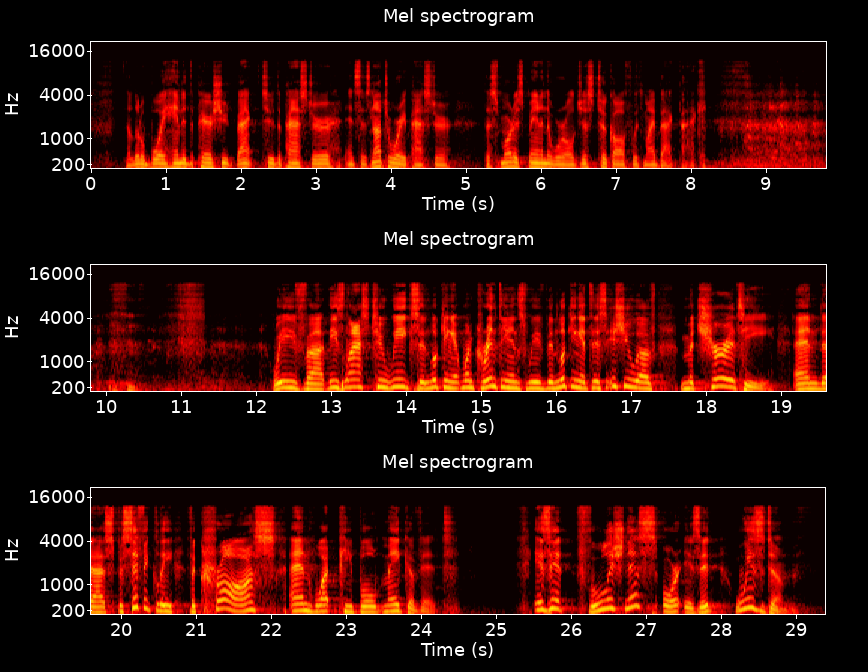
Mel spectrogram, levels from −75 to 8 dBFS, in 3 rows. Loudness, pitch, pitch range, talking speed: -23 LUFS, 170 Hz, 125-200 Hz, 135 wpm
